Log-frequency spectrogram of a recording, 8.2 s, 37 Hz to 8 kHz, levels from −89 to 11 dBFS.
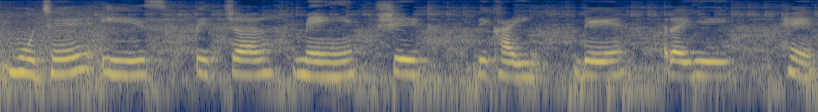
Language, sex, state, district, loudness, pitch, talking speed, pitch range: Hindi, female, Madhya Pradesh, Dhar, -16 LUFS, 220 Hz, 65 wpm, 210-235 Hz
